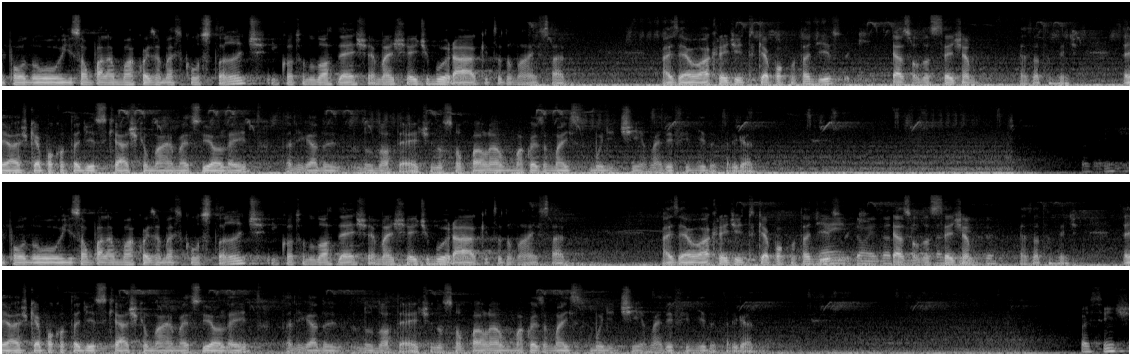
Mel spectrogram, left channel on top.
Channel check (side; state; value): both; normal; correlation 0.82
